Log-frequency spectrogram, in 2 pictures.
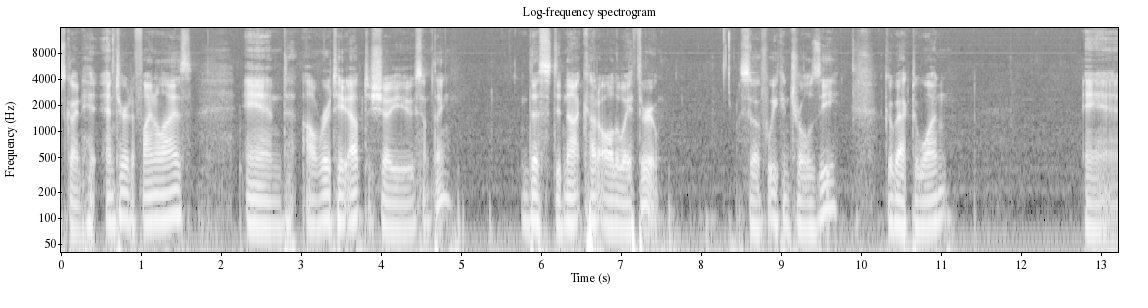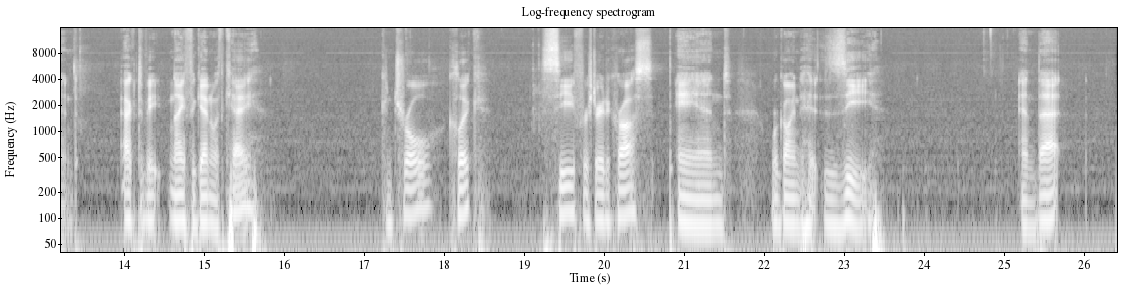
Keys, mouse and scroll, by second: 3.6 middle click, 8.4 ctrl+z, 9.8 KP_1, 13.3 k.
